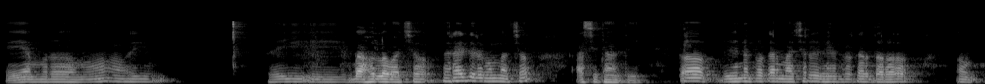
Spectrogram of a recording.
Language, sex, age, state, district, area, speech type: Odia, male, 45-60, Odisha, Mayurbhanj, rural, spontaneous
